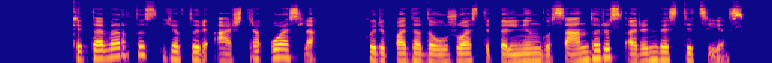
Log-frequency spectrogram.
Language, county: Lithuanian, Vilnius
